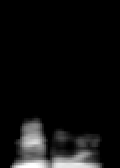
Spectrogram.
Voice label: "maypole", Indian

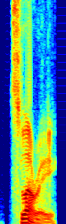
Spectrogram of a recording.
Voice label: "slurry", British

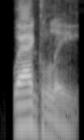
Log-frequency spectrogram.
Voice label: "waggly", American

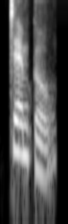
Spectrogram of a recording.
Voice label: "tempo", Indian

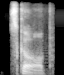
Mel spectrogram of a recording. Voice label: "scaup", British

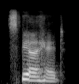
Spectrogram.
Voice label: "spearhead", Indian

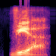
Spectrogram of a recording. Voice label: "via", American

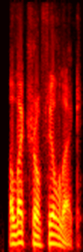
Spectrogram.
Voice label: "Electrophilic", American

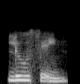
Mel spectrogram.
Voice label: "leucine", Indian

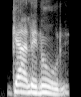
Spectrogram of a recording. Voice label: "gallinule", Indian

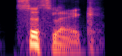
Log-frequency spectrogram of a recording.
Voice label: "suslik", British

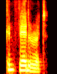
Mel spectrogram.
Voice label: "confederate", Indian

